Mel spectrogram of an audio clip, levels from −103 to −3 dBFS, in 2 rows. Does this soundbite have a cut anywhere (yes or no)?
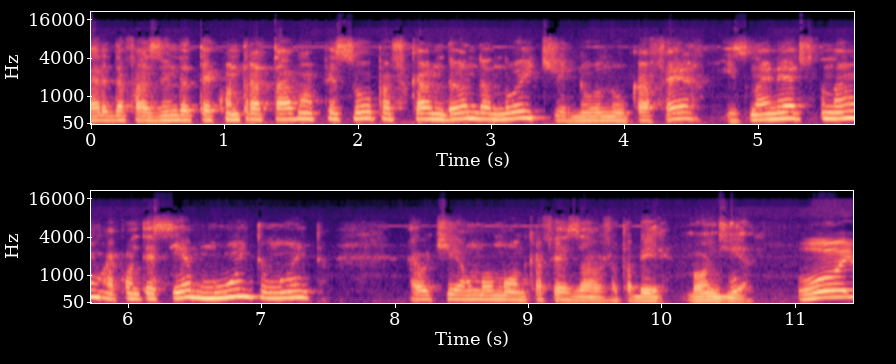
no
